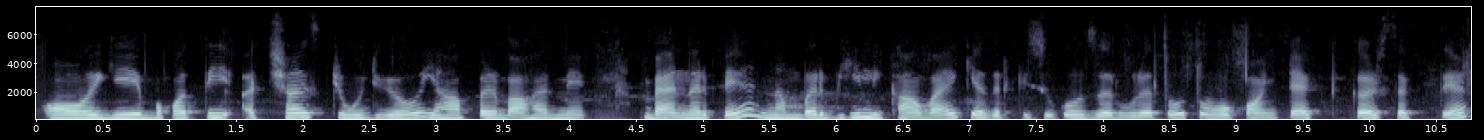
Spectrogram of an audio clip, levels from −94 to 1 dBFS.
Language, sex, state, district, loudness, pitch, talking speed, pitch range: Hindi, female, Bihar, Darbhanga, -22 LUFS, 215 Hz, 160 wpm, 200-230 Hz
